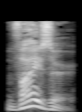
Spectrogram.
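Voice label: "vizor", British English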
